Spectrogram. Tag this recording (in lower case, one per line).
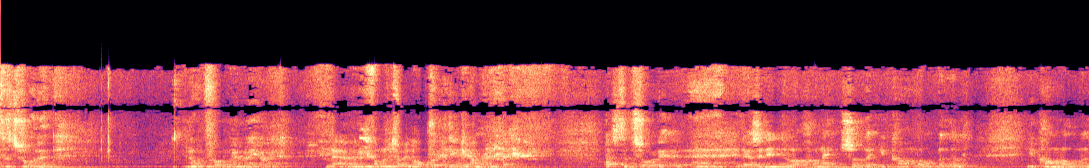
speech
